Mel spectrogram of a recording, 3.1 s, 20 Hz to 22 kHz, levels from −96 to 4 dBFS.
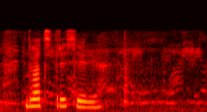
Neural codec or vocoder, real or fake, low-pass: none; real; 7.2 kHz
